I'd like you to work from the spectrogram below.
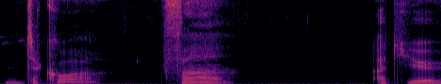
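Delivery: whispered with stiff lips. A narrator reads a man's farewell as he turns back to the window, whispered with stiff lips. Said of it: "flüsterte er mit steifen Lippen".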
